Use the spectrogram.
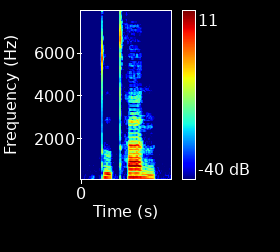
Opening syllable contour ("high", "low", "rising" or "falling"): low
